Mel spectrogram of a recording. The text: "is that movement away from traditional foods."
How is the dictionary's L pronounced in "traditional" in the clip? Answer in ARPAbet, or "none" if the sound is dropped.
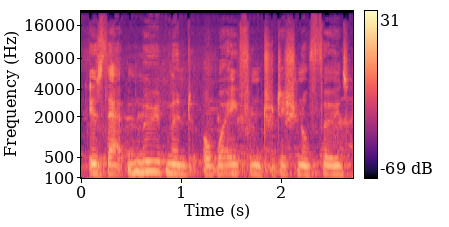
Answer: L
